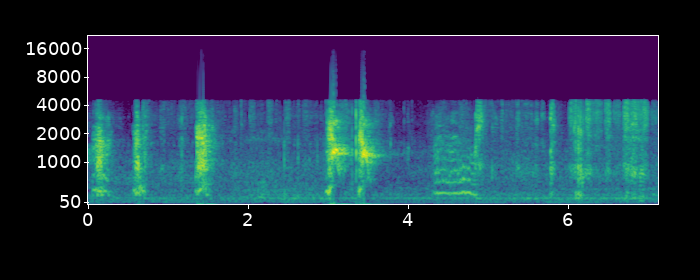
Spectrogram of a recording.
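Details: Dog giving scattered barks and yips, a sharp pair of barks midway, then a whining, tonal stretch and several shorter yelps, with a constant low background hum throughout.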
